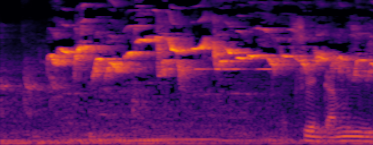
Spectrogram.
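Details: Caged oriental magpie-robin at home, pouring out a dense, high, scratchy warble of varied chattering notes, with a man's voice briefly audible at the end.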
